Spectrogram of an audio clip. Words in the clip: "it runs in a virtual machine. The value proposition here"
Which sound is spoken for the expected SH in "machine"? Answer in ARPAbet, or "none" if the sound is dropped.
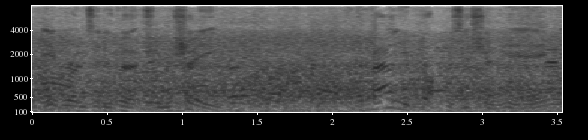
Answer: SH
